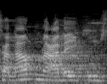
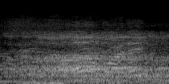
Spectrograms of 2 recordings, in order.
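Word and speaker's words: السلام عليكم: আসসালাম আলাইকুম ওয়া রাহমাতুল্লাহ আসসালামু আলাইকুম ওয়ারাহমাতুল্লাহ আবার আবার বলি আসসালামু আলাইকুম আসসালামু আলাইকুম শুরুর হামজা যেন স্পষ্ট উচ্চারণ হয় সালামু আলাইকুম এমন যেন না হয় আল্লাহ মাফ করুক অনেক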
